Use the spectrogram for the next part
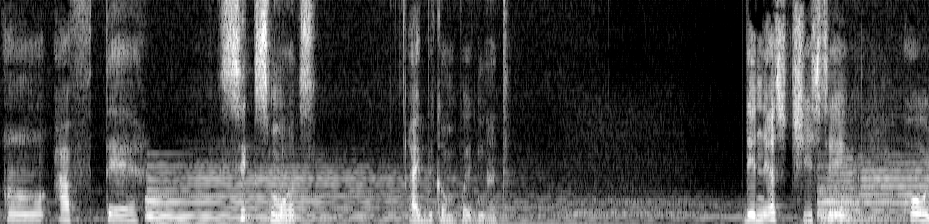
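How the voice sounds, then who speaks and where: A middle-aged Haitian mother speaks slowly in a voice on the low side, giving earnest personal testimony as a documentary interviewee. Her English has non-native phrasing, and instrumental music plays under her voice.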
